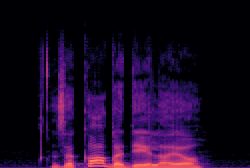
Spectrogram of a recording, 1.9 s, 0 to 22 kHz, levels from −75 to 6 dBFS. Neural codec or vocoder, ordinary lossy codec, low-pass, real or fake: vocoder, 48 kHz, 128 mel bands, Vocos; none; 19.8 kHz; fake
